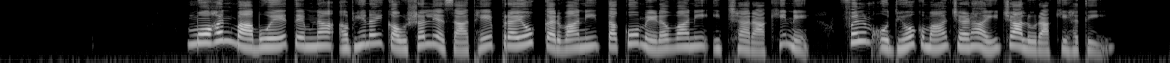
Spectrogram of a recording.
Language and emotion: Gujarati, neutral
